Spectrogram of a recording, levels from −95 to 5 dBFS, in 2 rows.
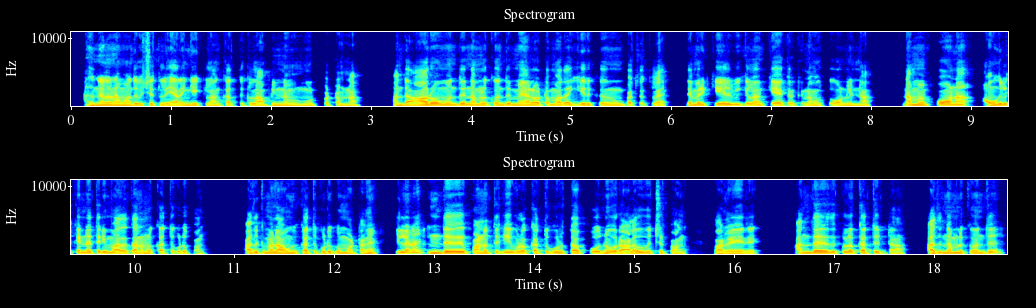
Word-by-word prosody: அதனால 130 +3 +2
நாம 120 -2 +2
அந்த 110 - +1
விஷயத்தில 135 -5 -2
இறங்கிக்கலாம், 105 -3 -2
கத்துக்கலாம் 110 0 -2
அப்படின்னு 110 0 -2
நாம 100 -1 -3
முற்பட்டோம்னா, 105 -2 -4 0.4
அந்த 110 -2 +1
ஆர்வம் 145 -1 +5
வந்து 140 +4 +1
நம்மளுக்கு 120 -1 0
வந்து 150 +4 0
மேலோட்டமா 125 0 +2
தான் 130 -4 -2
இருக்குதுன்கிற 120 -2 -3
பட்சத்தில, 110 +3 -4 0.2
இந்த 125 - -1
மாதிரி 135 0 +2
கேள்விகள்லாம் 135 -1 +1
கேட்கறதற்கு 115 -1 -1
நமக்கு 100 -1 -6
தோனலைணா, 105 -3 -2 0.4
நம்ம 140 +1 +3
போனா 155 +4 +5 0.3
அவங்களுக்கு 145 +5 +2
என்ன 165 - +3
தெரியுமோ 155 +1 +3
அததான் 120 +2 +1
நமக்கு 110 -1 -2
கத்துக்கொடுப்பாங்க. 100 -2 -6 0.4
அதுக்கு 140 0 0
மேல 145 0 +5
அவங்க 120 +1 +1
கத்து 110 0 0
கொடுக்க 115 0 0
மாட்டாங்க. 100 - 0 0.3
இல்லைன்னா 185 +4 +4
இந்த 135 +2 +4 0.3
பணத்துக்கு 150 +5 +1
இவ்வளவு 120 -2 -1
கத்துக் 125 +4 -2
கொடுத்தா 130 0 +1
போதும்னு 125 +8 +2
ஒரு 110 - +2
அளவு 130 +5 +2
வெச்சிருப்பாங்க, 110 -4 -4 0.3
வரையறை. 115 -3 +1 0.5
அந்த 145 +2 +2
இதுக்குள்ள 150 +2 +1
கத்துக்கிட்டா, 125 +2 -1 0.3
அது 145 +3 +1
நம்மளுக்கு 135 0 +1
வந்து 175 +5 0
125 Hz, 175 wpm, -24 LUFS, 110-140 Hz, 0.5 s, ஆர்வம்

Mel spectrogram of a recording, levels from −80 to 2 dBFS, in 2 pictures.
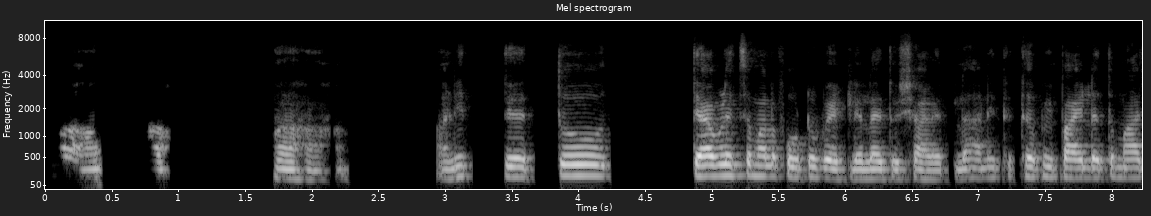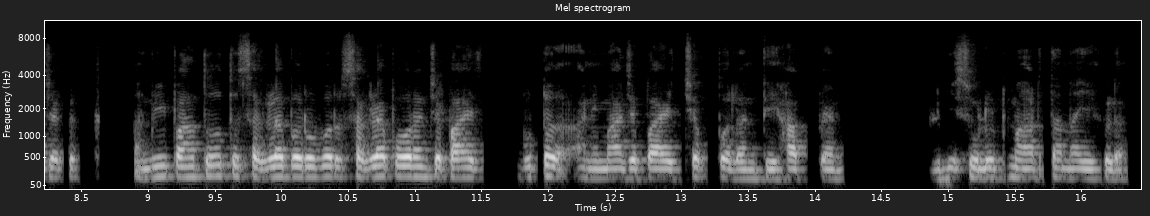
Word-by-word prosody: हां. 140 -4 -2 1.3
हां, 140 -1 +2
हां. 130 - -11 0.7
आणि 145 +4 -2 0.3
ते 160 -1 +4 0.3
तो 180 - +5 0.9
त्यावेळेचा 180 +2 +6
मला 175 -1 +1
फोटो 160 0 +1
भेटलेला 140 -2 +1
आहे, 140 - +1
तो - - 0
शाळेतला 130 +1 -3
आणि 150 +1 -6
तिथं 160 - 0
मी 165 - -1
पाहिलं 150 -1 +2
तर - - -2
माझ्याकडं 150 -1 -2 0.5
आणि 140 - -4
मी 170 - -1
पाहतो 165 +1 0
तो - - 0
सगळ्याबरोबर 165 +1 +5
सगळ्या 170 - +5
पोरांच्या 165 -1 +5
पायात 150 -1 +1 0.3
बुटं 165 +2 +2 0.2
आणि 145 -1 -5
माझ्या 145 +1 -1
पायात 145 -1 +2
चप्पल 140 - -1
आणि 135 -1 -3
ती 140 - 0
हाफ 145 -1 0
पॅन्ट 140 -2 -4 0.7
आणि 135 +1 -10
मी 150 - -5
सॅलुट 150 +1 -2
मारताना 145 -1 -5
इकडं. 140 0 -3
150 Hz, 150 wpm, -22 LUFS, 140-165 Hz, 1.3 s, त्यावेळेचा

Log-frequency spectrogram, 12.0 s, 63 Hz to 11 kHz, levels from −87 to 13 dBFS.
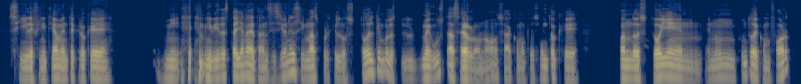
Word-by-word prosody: Sí, 90 0 -5
definitivamente 90 +1 +1
creo 95 -1 -4
que 90 -3 +2 0.8
mi 95 0 -4 0.3
mi 100 -1 +1
vida 95 +2 0
está 100 0 +3
llena 110 +2 +3
de - - +7
transiciones 105 - -4
y 95 - -6
más 90 0 +2
porque - - -10
los 85 -2 -8
todo 115 +4 +2
el 135 - 0
tiempo 140 -1 -2
l - - 0
l 90 0 -10
me 100 0 +2
gusta 120 +7 0
hacerlo, 85 -4 +6
¿no?, 85 +3 -6
o - - -9
sea, - - -4
como 85 -1 -12
que 95 +1 -11
siento 95 0 -3
que 85 -2 -5 0.6
cuando 95 -1 +4
estoy 105 +4 +3
en 90 -7 0
en 90 +2 -8
un 100 -1 -6
punto 115 +3 0
de - - +4
confort, 85 -2 0
95 Hz, 190 wpm, -25 LUFS, 90-100 Hz, 0.8 s, de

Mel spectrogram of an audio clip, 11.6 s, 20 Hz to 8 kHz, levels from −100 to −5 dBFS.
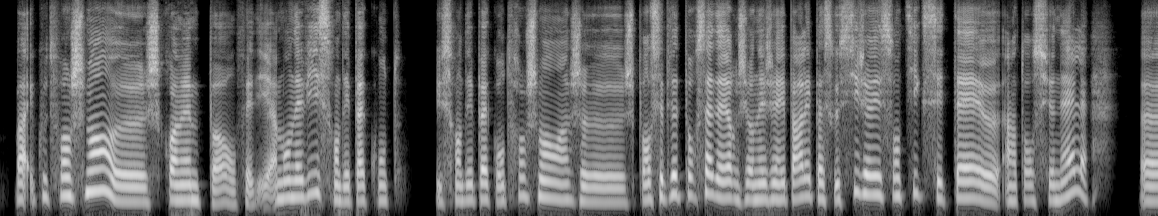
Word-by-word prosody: Bah, - - +2
écoute, 205 -3 -10
franchement, 250 +5 +4
heu, 155 -1 +1
je - - +4
crois 175 - +1
même 170 -1 0
pas, 140 -3 -3
en 135 -3 -6
fait. 125 0 -7
Et - - -3
à - - -1
mon 190 +2 -1
avis, 195 +4 -1
il 245 - +1
se - - +6
rendait 160 -2 -3
pas 160 +2 +1
compte. 165 0 -12 0.3
Il 160 - -7
se - - +2
rendait 165 +1 -5
pas 175 +1 0
compte, 155 +1 -7
franchement, 195 -4 0
hein. 175 - -5
Je 150 -2 -2
je - - +1
pense, 170 +1 +1
c’est 205 - 0
peut-être 225 0 -1
pour 215 -2 -3
ça 235 -1 +4
d'ailleurs 190 -2 +3
que - - -6
je 175 +1 +1
lui 170 - -2
en - - -3
ai 175 - 0
jamais 175 0 0
parlé, 190 +3 0
parce 180 -3 -1
que 170 - -3
si 255 +8 +1
j'avais 225 -2 +2
senti 210 +3 -1
que - - -2
c'était, 185 +1 +2
heu, 150 -3 -1
intentionnel, 170 +7 -1 0.5
heu, - - -3
175 Hz, 265 wpm, -23 LUFS, 160-205 Hz, 0.5 s, se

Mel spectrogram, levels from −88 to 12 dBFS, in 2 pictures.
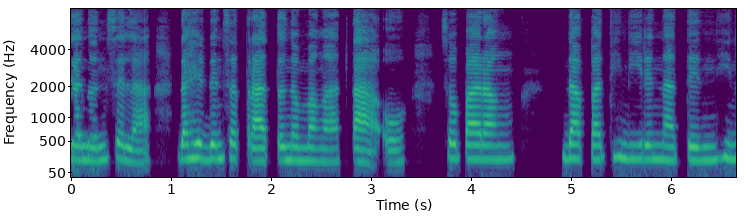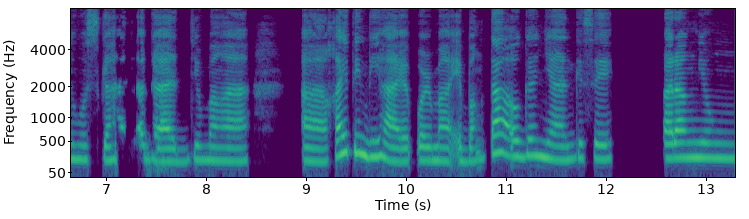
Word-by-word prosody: ganon 210 0 -1
sila 190 -7 -1 0.2
dahil 225 0 +3
din 225 +1 +1
sa 230 -2 -2
trato 195 +1 +2
ng 200 -1 0
mga 190 -1 -2
tao. 180 -1 +1 0.3
So, 230 0 -2
parang 220 0 +3 0.4
dapat 220 -1 +1
hindi 220 -2 -2
rin 215 0 -2
natin 200 +1 -1
hinuhusgahan 215 -3 -4
agad 190 -2 0
yung 210 -1 -5
mga, 195 0 -1 0.6
ah, 190 -1 +1
kahit 310 +5 +3
hindi 260 -4 +3
hayop 190 -5 +1
or 200 - +1
mga 195 -1 0
ibang 190 +3 -4
tao 300 +1 +3
ganyan, 235 -6 -1
kasi, 225 -1 -4 0.5
parang 235 +1 +4
yung, 235 -1 -1
215 Hz, 140 wpm, -24 LUFS, 195-230 Hz, 0.6 s, parang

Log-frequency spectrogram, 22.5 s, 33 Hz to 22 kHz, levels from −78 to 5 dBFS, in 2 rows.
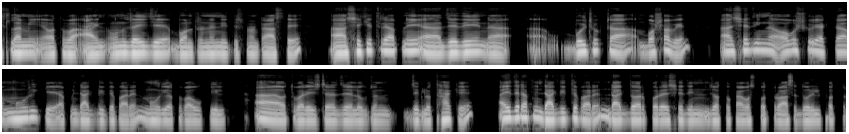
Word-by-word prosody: ইসলামী 120 +2 +3 0.2
অথবা 110 +1 +1 0.2
আইন 105 +1 +3 0.2
অনুযায়ী 115 0 +6
যে 115 0 +5 0.2
বন্টনের 110 0 +1
নির্দেশনাটা 110 0 -3
আছে 105 0 -3 0.6
আ - - +7 0.2
সেক্ষেত্রে 145 +3 +2
আপনি 145 0 0 0.2
আ - - +5 0.3
যেদিন 125 +2 +5 0.2
আ - - +2 0.5
আ - - -6 0.5
বৈঠকটা 135 +1 +2 0.4
বসাবেন 125 0 0 0.5
আ - - +3 0.2
সেদিন 155 +2 +1 0.3
অবশ্যই 150 +2 -1
একটা 130 +1 -5 0.2
মুহুরিকে 140 -2 0
আপনি 105 +2 -10
ডাক 110 -1 0
দিতে 110 0 -4
পারেন। 100 +3 -3
মুহুরী 115 -1 -1
অথবা 105 0 -7
উকিল 105 +1 -5 0.5
আ - - +5 0.3
অথবা 110 -1 -4
রেজিস্ট্রারের 105 0 -2
যে 110 - 0
লোকজন 105 0 -4 0.4
যেগুলো 110 -1 -1
থাকে 120 -3 0 0.5
আ - - -2
এদের 150 +2 +3
আপনি 150 +1 -2
ডাক 115 -1 +5
দিতে 125 +3 -1
পারেন। 115 +5 0 0.2
ডাক 115 -1 +3
দেওয়ার 115 -1 +1
পরে 110 0 0
সেদিন 110 0 -3 0.2
যত 110 0 -2
কাগজপত্র 110 +1 -4
আছে, 105 -1 -6
দলিলপত্র 105 +4 -4
115 Hz, 135 wpm, -22 LUFS, 110-130 Hz, 0.6 s, আ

